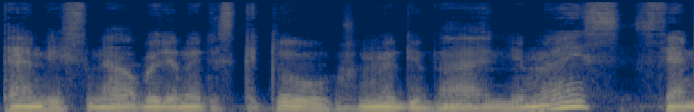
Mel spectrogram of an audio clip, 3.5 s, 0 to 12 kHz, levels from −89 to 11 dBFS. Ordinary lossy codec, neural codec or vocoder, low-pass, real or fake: MP3, 48 kbps; codec, 24 kHz, 0.9 kbps, WavTokenizer, medium music audio release; 10.8 kHz; fake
